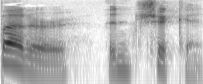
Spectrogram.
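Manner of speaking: ordinary delivery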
